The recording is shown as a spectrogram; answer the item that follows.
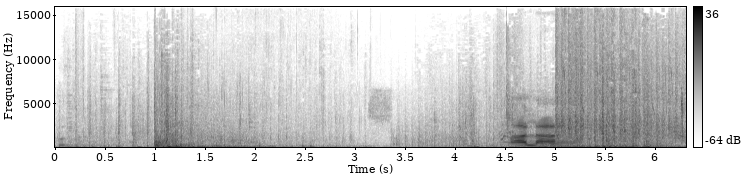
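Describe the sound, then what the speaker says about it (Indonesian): Gunfire from multiple players in the Call of Duty Modern Warfare beta: bursts of automatic fire and booming shots crackle loudly, with a brief lull before a heavy rapid volley, while someone speaks briefly over it. "berapa ramai orang tembak aku ni"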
